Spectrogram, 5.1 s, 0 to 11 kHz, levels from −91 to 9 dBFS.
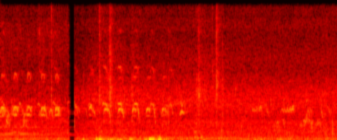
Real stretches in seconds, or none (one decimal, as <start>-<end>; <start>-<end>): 0.0-5.1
